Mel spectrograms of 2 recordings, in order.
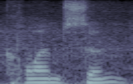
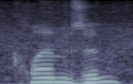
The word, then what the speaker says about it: Clemson: where out where I'm from you can't say Clemson it's Clemson and you know better than most from where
